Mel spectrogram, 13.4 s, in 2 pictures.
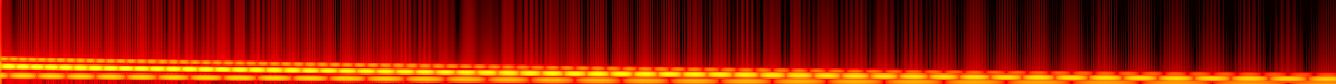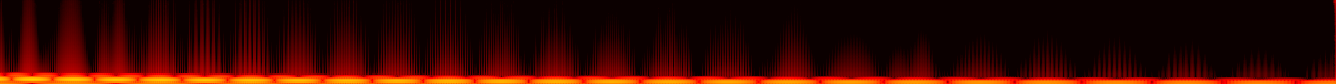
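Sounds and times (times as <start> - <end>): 
warning siren: 0.0 - 6.8.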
